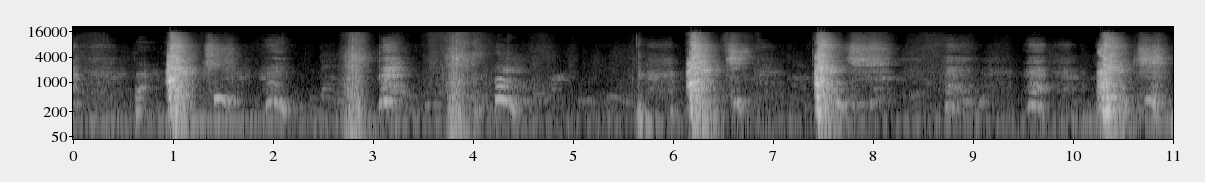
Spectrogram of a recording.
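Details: Sneeze sounds made to make a baby laugh: about six loud, explosive sneeze-like bursts in eleven seconds, with quieter voiced sounds between them.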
